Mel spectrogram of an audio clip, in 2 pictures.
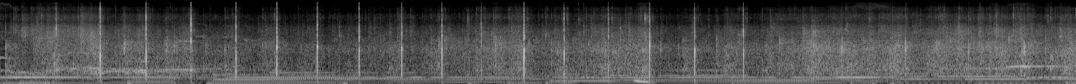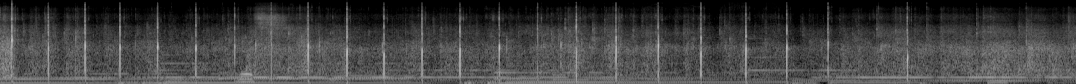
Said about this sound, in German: Ich möchte euch heute Morgen ehren. Ich möchte euch heute Morgen, hey, vielleicht können wir euch einfach mal einen Applaus geben.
